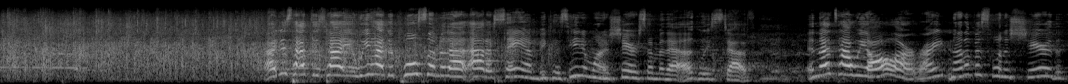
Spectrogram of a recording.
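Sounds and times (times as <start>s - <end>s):
audience applause: 0.0s - 4.8s
speech: 2.7s - 10.6s.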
